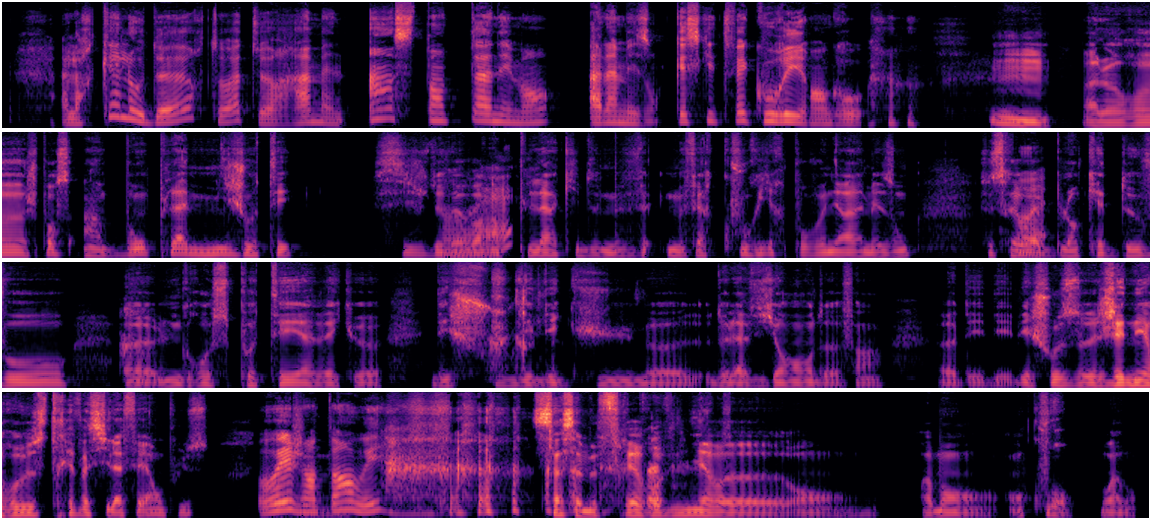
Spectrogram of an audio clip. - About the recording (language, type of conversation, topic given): French, podcast, Quelle odeur te ramène instantanément à la maison ?
- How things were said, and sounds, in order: stressed: "instantanément"; chuckle; stressed: "mijoté"; stressed: "plat"; "devait" said as "demevait"; chuckle; tapping; stressed: "généreuses"; laugh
